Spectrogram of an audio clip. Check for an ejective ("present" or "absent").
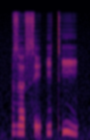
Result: present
